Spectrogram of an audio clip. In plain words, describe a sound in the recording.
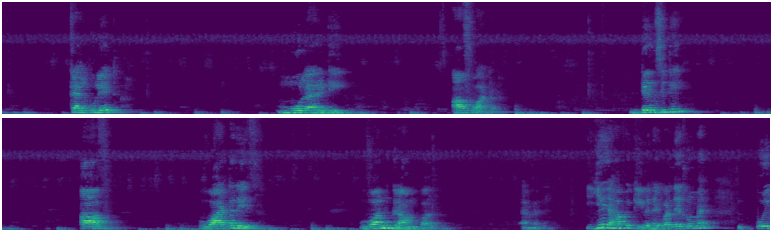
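A man speaks calmly and clearly, in short phrases, close by.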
